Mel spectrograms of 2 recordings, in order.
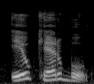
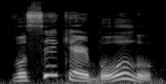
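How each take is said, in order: First: "Eu quero bolo" as a plain statement, falling at the end; statement intonation. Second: "Você quer bolo?" slowly, pitch swinging up as a question; slow, demonstrative question tune on "Você quer bolo?"; rising question intonation. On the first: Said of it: "vou fazer uma afirmação". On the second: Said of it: "colocar minha entonação pra subir". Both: Shown as a demonstration.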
